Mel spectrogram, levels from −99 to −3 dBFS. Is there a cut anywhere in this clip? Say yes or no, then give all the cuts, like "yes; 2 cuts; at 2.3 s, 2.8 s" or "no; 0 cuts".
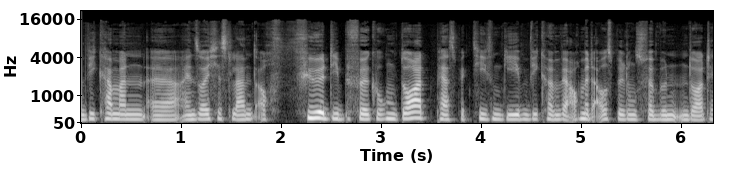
no; 0 cuts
